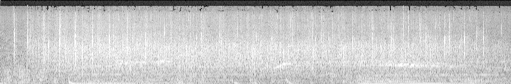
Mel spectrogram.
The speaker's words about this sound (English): His words caused the crowd to return his enthusiasm, many of them hooting and hollering.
